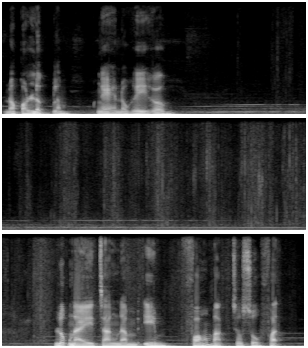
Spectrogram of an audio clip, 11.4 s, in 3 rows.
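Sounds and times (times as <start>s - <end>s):
speech: 0.1s - 2.2s, 8.2s - 11.2s
low droning hum: 2.2s - 8.2s
heavy tiger footsteps on dry leaves: 3.4s - 11.3s.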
